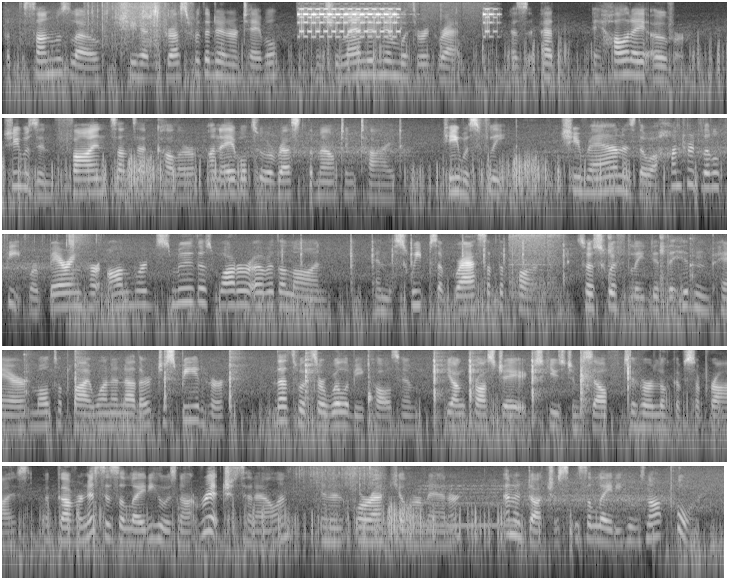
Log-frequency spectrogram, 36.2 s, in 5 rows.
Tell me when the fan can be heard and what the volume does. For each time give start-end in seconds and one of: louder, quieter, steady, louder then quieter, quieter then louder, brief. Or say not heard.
0.0-36.1 steady.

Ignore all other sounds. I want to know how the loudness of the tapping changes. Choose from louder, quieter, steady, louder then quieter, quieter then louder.
louder.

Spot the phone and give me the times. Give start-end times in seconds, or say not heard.
2.9-5.0, 19.6-20.2, 33.1-34.1.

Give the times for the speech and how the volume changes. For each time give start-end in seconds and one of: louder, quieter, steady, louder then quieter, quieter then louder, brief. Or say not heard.
0.0-36.0 steady.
